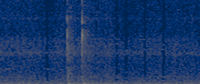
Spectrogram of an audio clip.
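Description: Two quick, sharp clicks of a computer mouse button, close together like a double-click, about two-thirds of a second in.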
